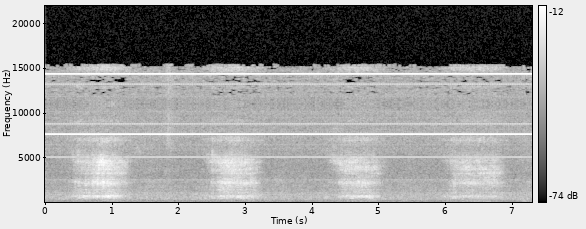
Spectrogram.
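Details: Roommate asleep on the couch snoring: four rough, rattling snores on breathing in, about 31 a minute, with quiet gaps; ordinary snoring.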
